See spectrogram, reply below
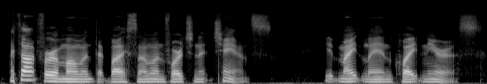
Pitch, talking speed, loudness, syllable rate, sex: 125 Hz, 195 wpm, -20 LUFS, 5.5 syllables/s, male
